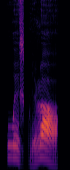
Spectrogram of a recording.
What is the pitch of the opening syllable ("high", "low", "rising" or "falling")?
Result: falling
